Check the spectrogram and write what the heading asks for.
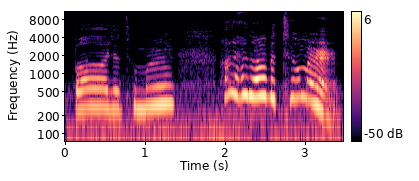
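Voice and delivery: can't believe it, rising up; disbelief. Retold or imitated. Reacting to tumor news.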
